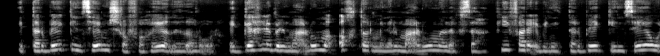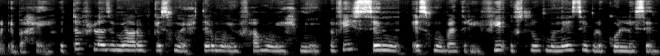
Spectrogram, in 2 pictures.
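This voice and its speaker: A woman with an Egyptian accent speaks in a calm tone at a fairly quick pace and a high pitch, with fairly even intonation and hardly any pauses. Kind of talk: parenting advice talk summarizing a book. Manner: calm, clear.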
